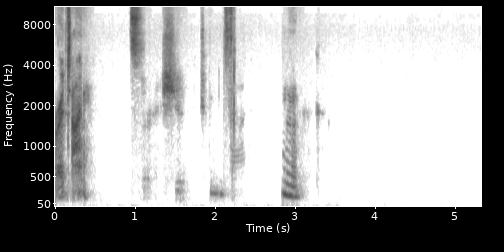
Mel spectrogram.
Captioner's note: student speaks faintly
